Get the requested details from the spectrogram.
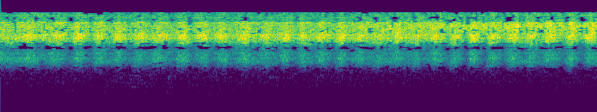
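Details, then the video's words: Provence cicadas singing in summer in southern France; an intense high-pitched rasping drone that throbs in quick regular pulses, steady volume, no other animals or background noise. "Cicadas singing in France (Provence)"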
